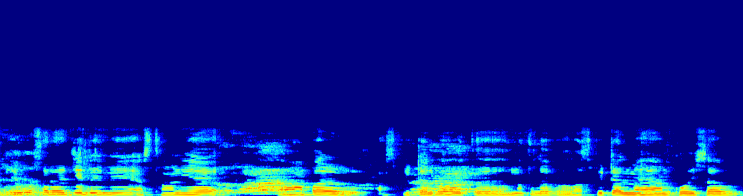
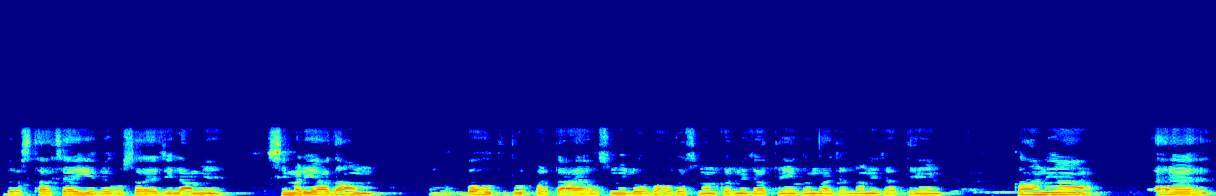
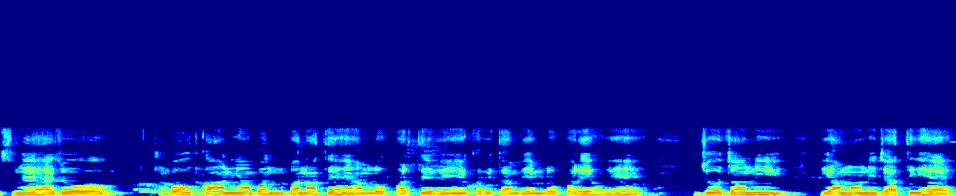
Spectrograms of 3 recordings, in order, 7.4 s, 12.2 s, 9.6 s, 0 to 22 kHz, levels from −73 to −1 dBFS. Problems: constant background noise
